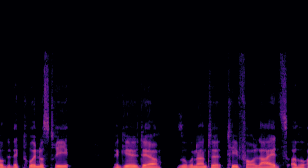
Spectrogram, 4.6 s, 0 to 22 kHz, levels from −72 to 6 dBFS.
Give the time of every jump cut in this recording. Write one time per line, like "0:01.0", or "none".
none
